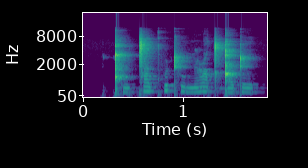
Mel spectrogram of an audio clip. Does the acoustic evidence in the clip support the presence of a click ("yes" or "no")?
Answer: yes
